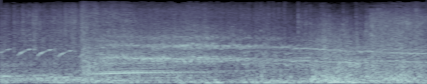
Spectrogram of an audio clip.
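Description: A car engine roars as the car speeds away.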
